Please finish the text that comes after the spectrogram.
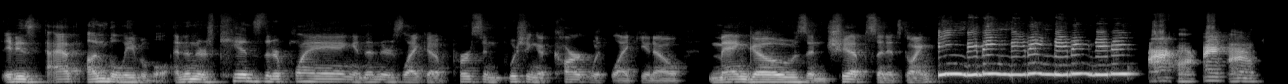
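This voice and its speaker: A man's voice: medium pitch, very animated, unhurried. A young man, a composer, chatting casually in an interview from his home office on a home mic setup, talking in a loose, rambling way full of "like" and "you know". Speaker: composer guest. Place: home office between two windows. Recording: echoey home room.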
